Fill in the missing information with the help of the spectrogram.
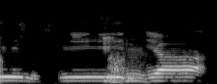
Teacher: জিহ্বার মধ্যখান তার বরাবর উপরে তালুর সঙ্গে লাগাইয়া উচ্চারিত হয় জিম সিন ইয়া। হ্যাঁ, ওই যে আমরা শুরুতে মূলনীতি বলছিলাম, শক্ত করে, ঠিক শক্তভাবে করলে অটোমেটিকলি জায়গা মতোই হয়ে যাবে।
